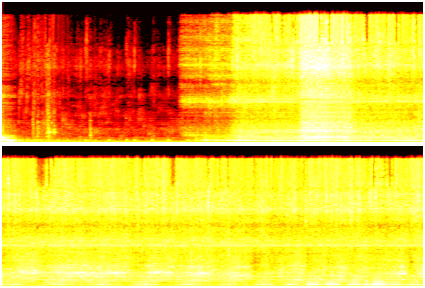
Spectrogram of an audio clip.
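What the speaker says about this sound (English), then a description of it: "Rinse all that grime off. All that pond dirt." Running water from a tap rinses pond grime and dirt off an Alcatel phone, a steady close hiss and splash that swells after a quieter start and continues without pause, with no talking.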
